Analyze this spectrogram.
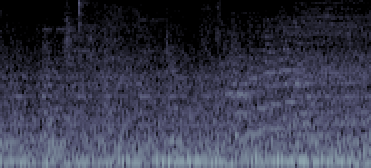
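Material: Nothing is struck.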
